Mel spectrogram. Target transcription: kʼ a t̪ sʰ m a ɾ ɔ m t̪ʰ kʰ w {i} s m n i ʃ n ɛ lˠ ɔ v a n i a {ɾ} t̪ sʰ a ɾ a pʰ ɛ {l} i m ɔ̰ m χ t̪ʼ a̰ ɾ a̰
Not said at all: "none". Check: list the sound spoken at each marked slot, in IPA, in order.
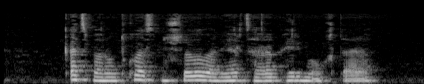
a, ɾ, ɾ

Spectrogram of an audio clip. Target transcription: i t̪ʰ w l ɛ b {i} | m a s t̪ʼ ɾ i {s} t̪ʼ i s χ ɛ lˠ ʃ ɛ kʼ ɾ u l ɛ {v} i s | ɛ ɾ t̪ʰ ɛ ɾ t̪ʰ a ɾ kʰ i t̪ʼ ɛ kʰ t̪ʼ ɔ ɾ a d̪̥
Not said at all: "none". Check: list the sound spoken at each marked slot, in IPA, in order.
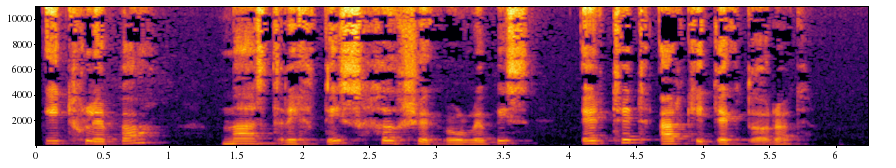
a, χ, b

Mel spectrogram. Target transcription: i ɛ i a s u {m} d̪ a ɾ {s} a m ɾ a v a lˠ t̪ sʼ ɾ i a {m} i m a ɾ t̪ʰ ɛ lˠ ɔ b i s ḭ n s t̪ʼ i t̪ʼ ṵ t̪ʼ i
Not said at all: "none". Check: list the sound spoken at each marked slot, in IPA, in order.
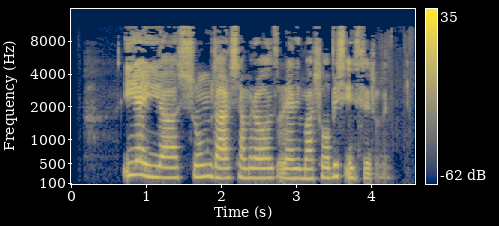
m, s, n

